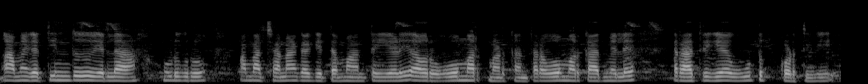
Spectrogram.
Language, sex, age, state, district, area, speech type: Kannada, female, 30-45, Karnataka, Vijayanagara, rural, spontaneous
